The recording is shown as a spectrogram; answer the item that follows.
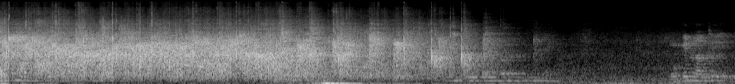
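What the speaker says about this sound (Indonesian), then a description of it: "Mari kita berikan tepuk tangan." An audience at a WiFi signal-speed presentation breaks into loud, full applause that holds for about three seconds and then fades out, after which a few voices begin talking quietly.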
